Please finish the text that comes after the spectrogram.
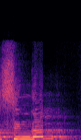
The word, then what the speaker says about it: single: So in the word single, the first syllable is stressed and the word again, the second syllable is stressed.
